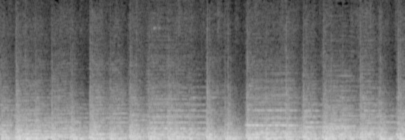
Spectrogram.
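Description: School concert band playing a piece: wind instruments holding chords over a steady, regularly repeated low-note beat.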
